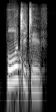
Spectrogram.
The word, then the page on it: portative: Indian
